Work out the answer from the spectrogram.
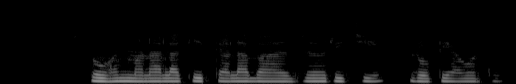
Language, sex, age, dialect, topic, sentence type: Marathi, male, 31-35, Standard Marathi, agriculture, statement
